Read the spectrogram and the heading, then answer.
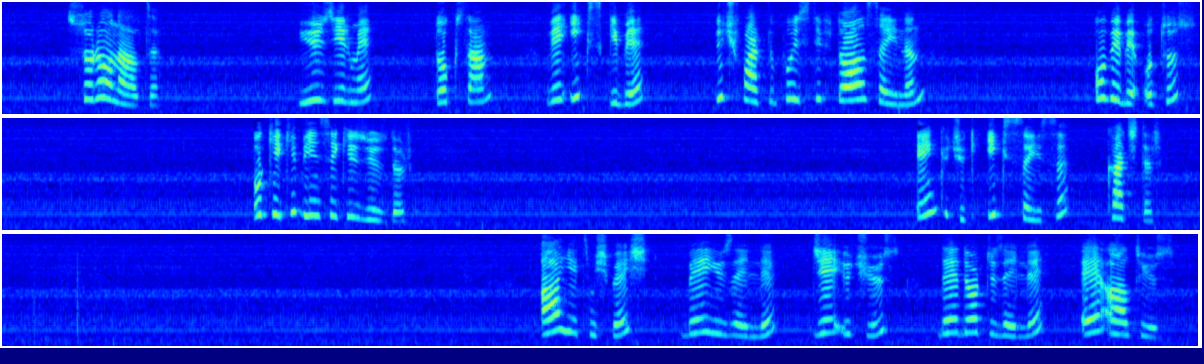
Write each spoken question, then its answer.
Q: En küçük X sayısı kaçtır?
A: Doğru cevap B 150.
